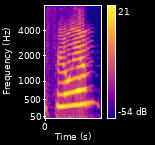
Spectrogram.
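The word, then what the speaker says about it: phloem: और फ्लोएम, एफ से फ्लोएम, एफ से मतलब खैर स्पेलिंग पीएच है बट ऐसे याद रख लो कि फ्लोएम और फूड।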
